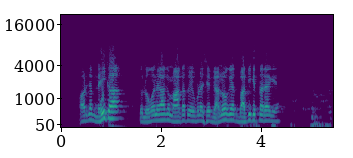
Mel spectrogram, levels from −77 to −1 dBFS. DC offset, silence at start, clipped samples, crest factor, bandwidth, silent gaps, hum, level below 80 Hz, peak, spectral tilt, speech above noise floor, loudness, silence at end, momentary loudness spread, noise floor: under 0.1%; 0.4 s; under 0.1%; 14 dB; 12 kHz; none; none; -66 dBFS; -24 dBFS; -6 dB/octave; 34 dB; -37 LUFS; 0.05 s; 11 LU; -71 dBFS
